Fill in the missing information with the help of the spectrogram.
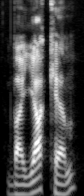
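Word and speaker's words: וַיָּקֶם: Vayakem, accent on the ya, segol under the first root letter.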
